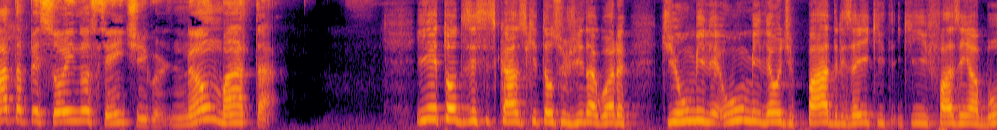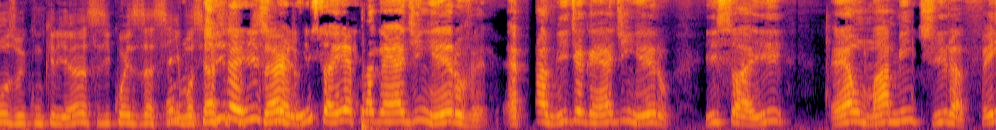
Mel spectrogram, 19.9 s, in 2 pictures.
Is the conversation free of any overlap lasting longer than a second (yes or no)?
no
